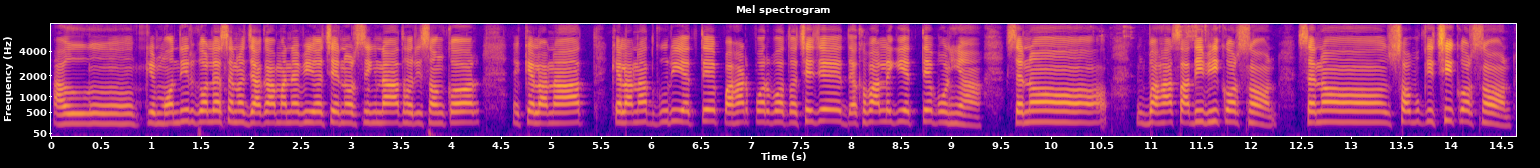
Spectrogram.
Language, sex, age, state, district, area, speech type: Odia, female, 45-60, Odisha, Bargarh, urban, spontaneous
